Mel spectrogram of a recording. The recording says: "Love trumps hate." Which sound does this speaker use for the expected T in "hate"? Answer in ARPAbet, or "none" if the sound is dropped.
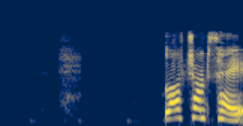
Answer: none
